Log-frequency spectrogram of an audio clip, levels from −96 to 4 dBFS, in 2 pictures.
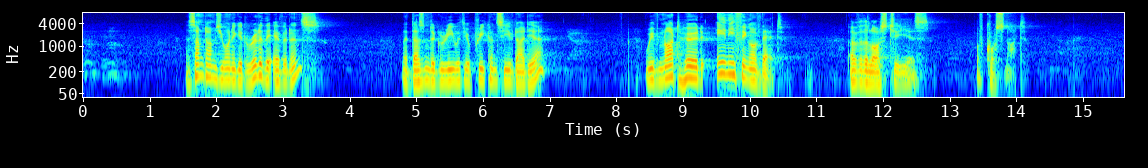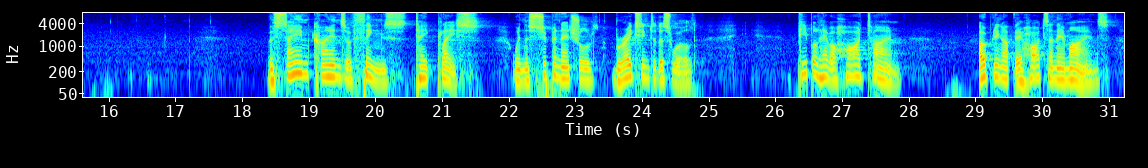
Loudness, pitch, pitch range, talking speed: -28 LUFS, 125 Hz, 110-145 Hz, 110 wpm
